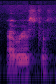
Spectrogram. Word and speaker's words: Aberystwyth: Aberystwyth.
